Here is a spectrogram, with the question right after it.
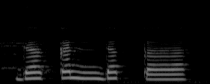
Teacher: Pada ayat 21, dakan daka terdapat 2 bacaan, yaitu ikfa karena huruf kaf berharokat fathah tanwin bertemu huruf dal. Cara membacanya samar dengan dengung dan ditahan selama 3 harokat. Dan hukum bacaan yang kedua yaitu mad iwad karena huruf kaf berharokat fathah tanwin dan di wakof. · Dan hukum bacaan yang kedua yaitu mad iwad karena huruf kaf berharokat fathah tanwin dan di wakof. Cara membacanya tanwin dihilangkan dan panjangnya 2 harokat.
